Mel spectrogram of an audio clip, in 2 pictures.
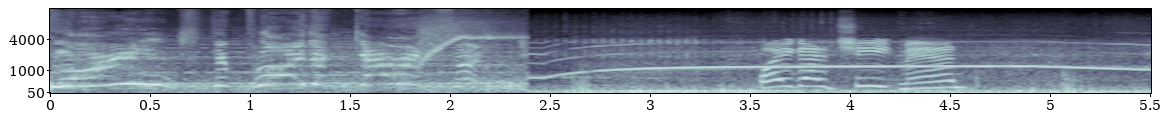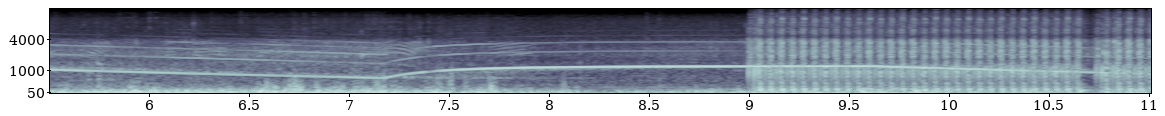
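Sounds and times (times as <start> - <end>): siren wailing: 1.7 - 11.0
rapid airsoft gunfire: 9.0 - 11.0.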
